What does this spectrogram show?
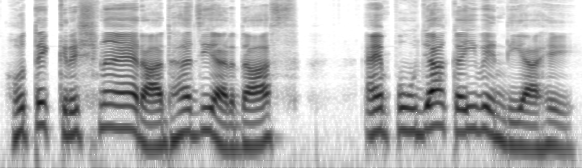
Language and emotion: Sindhi, neutral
